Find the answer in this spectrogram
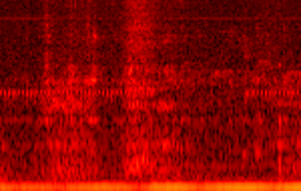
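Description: A steady low hum, with faint rustling and handling noise over it.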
